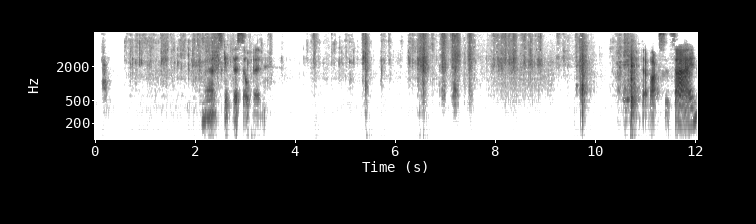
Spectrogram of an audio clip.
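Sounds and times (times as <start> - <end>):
plastic wrapping crinkling: 0.1 - 10.7.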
